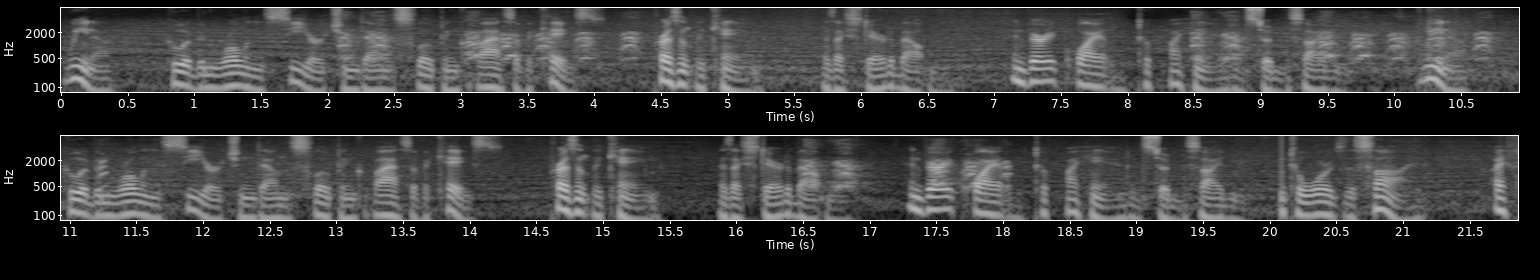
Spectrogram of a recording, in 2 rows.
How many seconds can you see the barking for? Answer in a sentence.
You can hear the barking for 7 seconds altogether.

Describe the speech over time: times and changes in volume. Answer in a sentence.
The talking can be heard from 0.0 to 21.8 s, at a steady volume.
